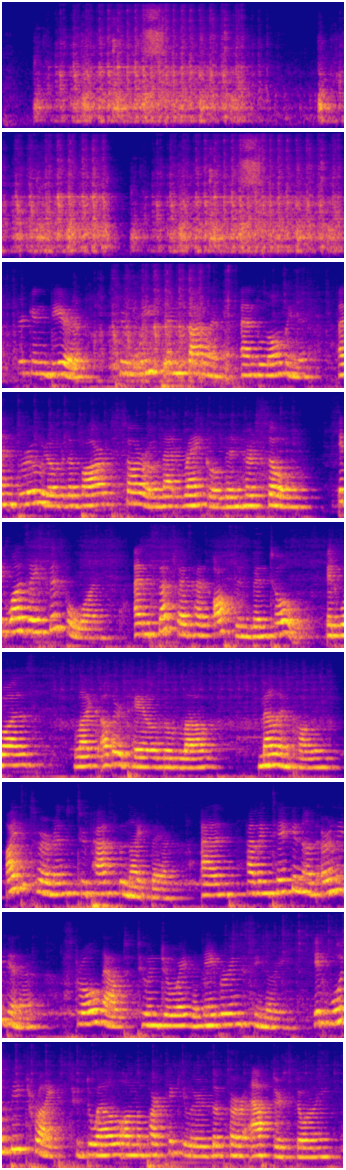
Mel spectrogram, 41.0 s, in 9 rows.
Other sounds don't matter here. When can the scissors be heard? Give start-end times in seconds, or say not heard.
not heard.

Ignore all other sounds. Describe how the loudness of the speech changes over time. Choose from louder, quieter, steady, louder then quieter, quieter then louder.
steady.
